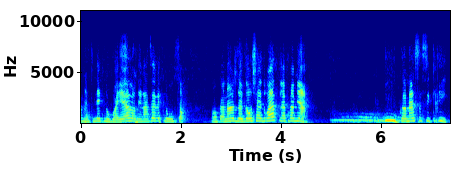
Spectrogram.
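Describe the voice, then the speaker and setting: A woman teacher leads a phonics lesson for young children, stretching each syllable out slowly and praising often. Her voice sits fairly high. There is a faint hiss of noise under the recording. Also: pushed and bright. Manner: patient, encouraging, sounds out syllables slowly. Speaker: primary school teacher.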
